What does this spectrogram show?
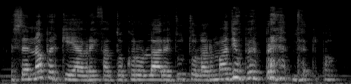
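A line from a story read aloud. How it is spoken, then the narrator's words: Laughing. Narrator (Italian): rise Lisa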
